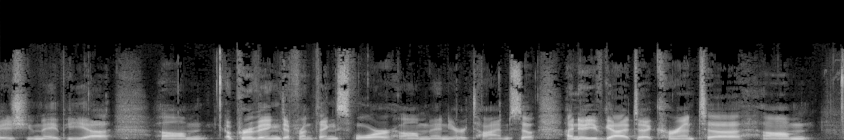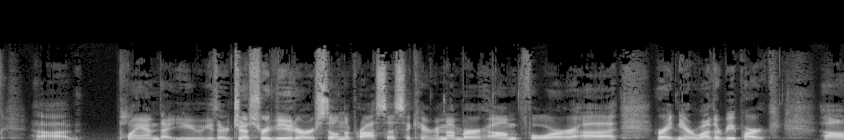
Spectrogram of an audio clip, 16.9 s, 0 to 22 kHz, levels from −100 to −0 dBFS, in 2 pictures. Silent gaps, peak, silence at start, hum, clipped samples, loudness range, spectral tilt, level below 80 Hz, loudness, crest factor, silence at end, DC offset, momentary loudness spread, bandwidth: none; -2 dBFS; 0 s; none; under 0.1%; 4 LU; -2.5 dB/octave; -70 dBFS; -24 LUFS; 22 dB; 0 s; under 0.1%; 11 LU; 15 kHz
